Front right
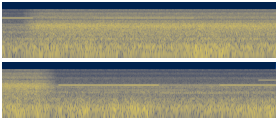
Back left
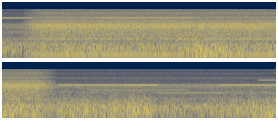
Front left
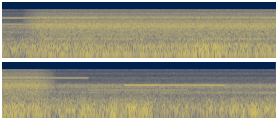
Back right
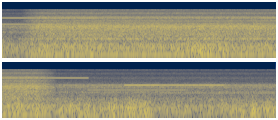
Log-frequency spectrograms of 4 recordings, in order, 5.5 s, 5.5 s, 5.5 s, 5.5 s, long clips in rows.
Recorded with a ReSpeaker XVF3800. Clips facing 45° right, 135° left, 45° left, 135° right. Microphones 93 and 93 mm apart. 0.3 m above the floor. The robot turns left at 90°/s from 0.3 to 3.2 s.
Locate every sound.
Only background noise.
